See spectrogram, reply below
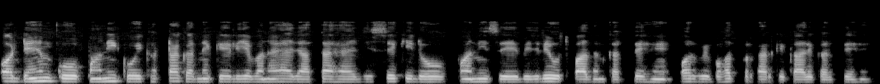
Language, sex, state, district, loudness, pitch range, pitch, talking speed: Hindi, male, Bihar, Lakhisarai, -18 LUFS, 120-135 Hz, 130 Hz, 195 wpm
